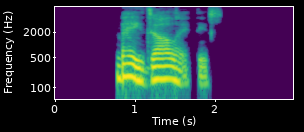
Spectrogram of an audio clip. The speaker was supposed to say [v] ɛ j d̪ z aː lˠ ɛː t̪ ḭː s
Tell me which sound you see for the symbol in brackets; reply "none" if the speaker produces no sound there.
b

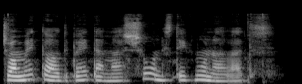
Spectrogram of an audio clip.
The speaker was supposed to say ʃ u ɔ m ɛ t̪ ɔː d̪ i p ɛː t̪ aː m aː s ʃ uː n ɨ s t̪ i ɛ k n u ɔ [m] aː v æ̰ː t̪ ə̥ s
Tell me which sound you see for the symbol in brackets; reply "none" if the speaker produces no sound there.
n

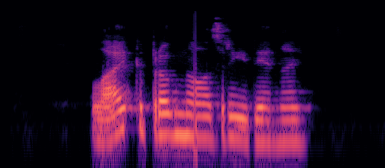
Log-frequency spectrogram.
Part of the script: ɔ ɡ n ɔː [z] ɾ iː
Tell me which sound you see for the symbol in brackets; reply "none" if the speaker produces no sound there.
z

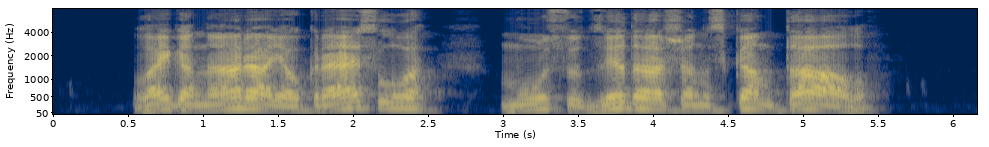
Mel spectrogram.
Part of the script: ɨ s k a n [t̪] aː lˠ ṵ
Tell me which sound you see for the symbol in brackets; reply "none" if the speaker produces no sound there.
t̪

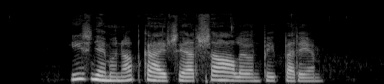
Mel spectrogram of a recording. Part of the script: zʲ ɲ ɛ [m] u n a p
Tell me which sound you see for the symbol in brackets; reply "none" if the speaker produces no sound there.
m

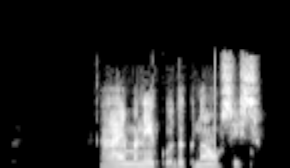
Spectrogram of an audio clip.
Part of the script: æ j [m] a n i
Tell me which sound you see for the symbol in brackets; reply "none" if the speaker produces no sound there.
m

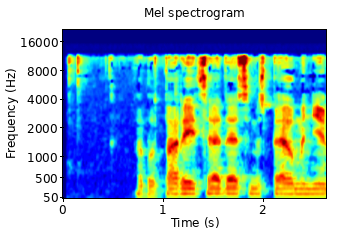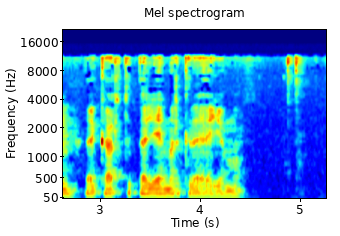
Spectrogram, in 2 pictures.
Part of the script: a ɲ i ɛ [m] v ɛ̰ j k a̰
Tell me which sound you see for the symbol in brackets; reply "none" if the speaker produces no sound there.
m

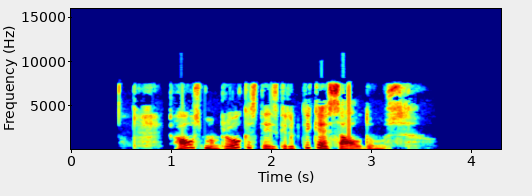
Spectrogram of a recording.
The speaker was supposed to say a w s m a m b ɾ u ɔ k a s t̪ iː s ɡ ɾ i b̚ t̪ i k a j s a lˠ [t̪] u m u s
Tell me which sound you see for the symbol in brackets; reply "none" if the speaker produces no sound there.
d̪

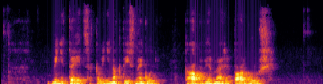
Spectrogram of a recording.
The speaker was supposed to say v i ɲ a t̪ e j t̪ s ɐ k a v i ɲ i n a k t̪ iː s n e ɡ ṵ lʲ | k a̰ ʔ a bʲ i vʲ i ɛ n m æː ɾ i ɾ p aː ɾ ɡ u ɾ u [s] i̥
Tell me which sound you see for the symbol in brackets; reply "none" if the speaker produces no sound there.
ʃ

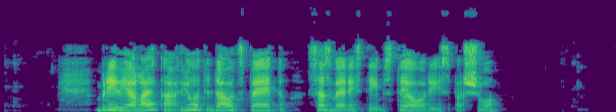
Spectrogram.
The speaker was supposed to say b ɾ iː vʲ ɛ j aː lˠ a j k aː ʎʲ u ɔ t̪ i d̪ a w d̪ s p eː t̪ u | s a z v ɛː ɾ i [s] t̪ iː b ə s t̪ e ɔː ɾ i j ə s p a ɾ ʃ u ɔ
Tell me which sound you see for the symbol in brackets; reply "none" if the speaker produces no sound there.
s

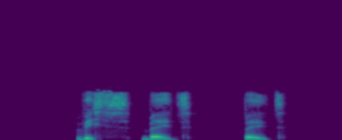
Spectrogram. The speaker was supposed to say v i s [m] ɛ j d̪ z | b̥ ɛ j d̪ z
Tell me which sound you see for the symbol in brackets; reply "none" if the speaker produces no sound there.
b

